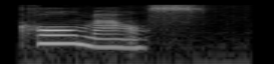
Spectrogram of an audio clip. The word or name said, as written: colemouse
